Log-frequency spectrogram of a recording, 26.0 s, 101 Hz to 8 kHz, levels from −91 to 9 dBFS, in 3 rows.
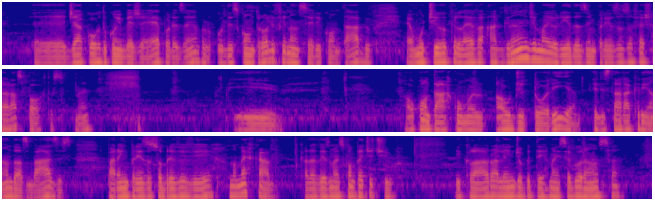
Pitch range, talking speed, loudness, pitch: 100-115 Hz, 130 wpm, -38 LUFS, 105 Hz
